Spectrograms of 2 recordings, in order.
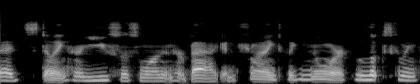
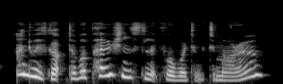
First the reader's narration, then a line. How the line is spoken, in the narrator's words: Pansy said brightly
